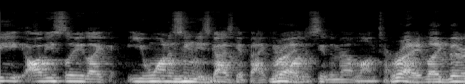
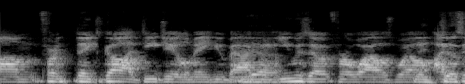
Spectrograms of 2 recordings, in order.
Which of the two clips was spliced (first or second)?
second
